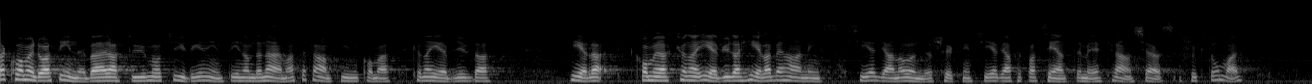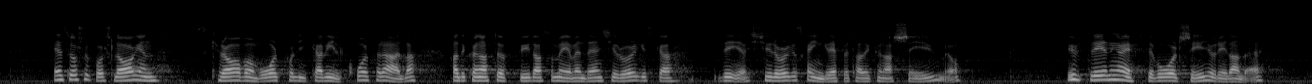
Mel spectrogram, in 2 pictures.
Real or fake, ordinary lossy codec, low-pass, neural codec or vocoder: real; none; none; none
